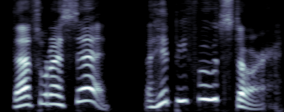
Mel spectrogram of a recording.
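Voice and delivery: high-pitched, exasperated comeback; exasperated insistence. Retold or imitated. Acted argument over the store.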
